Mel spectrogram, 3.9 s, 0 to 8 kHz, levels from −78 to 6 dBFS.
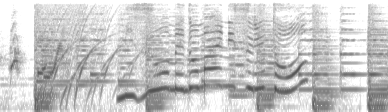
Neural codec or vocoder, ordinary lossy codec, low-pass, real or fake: none; none; 7.2 kHz; real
